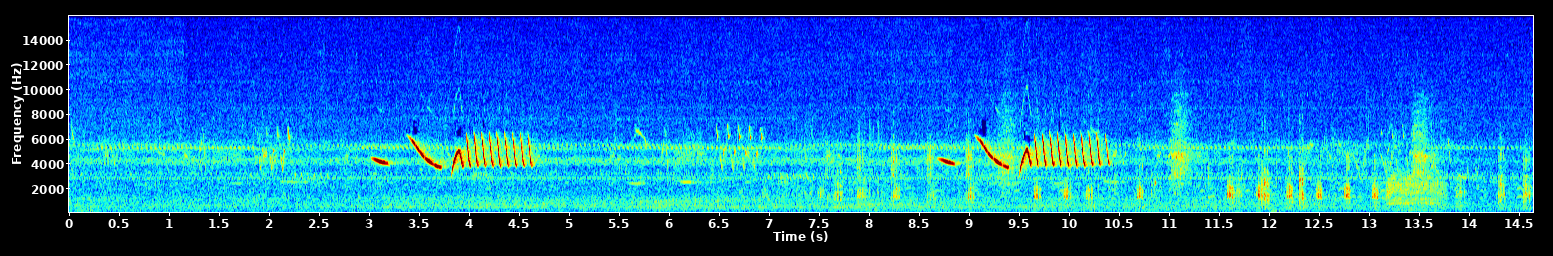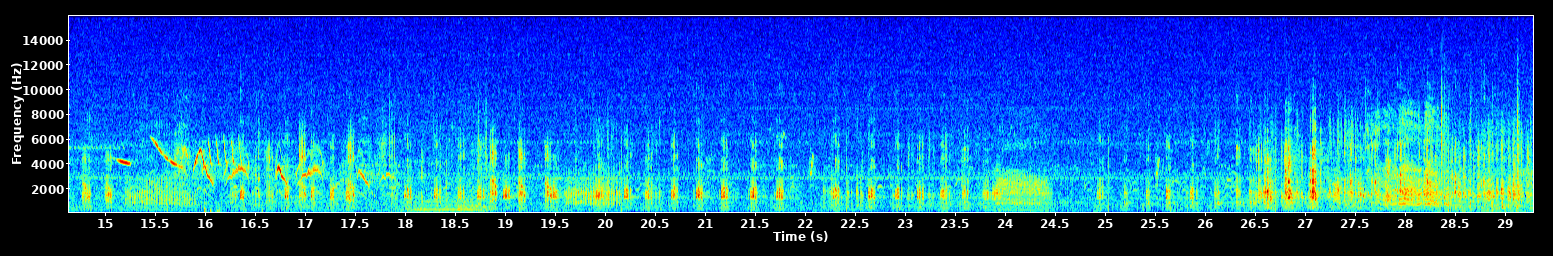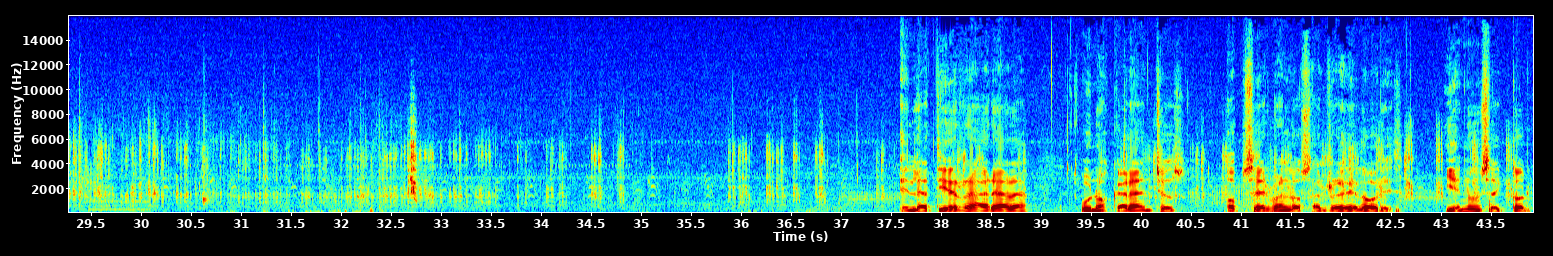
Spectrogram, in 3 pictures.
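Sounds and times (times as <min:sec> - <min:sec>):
birds calling in rattling series: 0:03.0 - 0:04.7, 0:06.5 - 0:43.9
high bird trill: 0:03.0 - 0:04.7, 0:06.2 - 0:43.9.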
